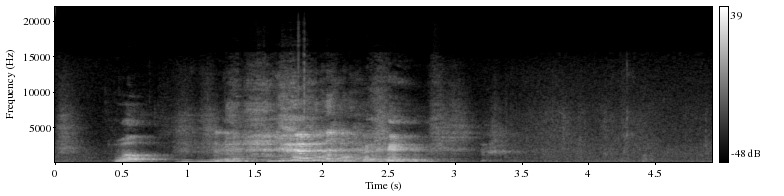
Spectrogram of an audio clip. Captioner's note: laughter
